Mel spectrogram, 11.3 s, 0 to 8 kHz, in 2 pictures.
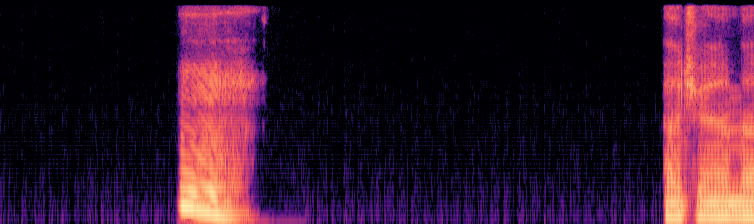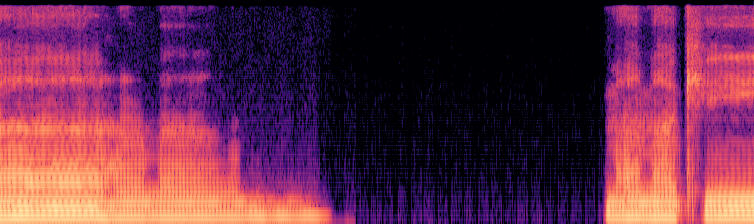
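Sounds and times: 
speech: 0:01.4 - 0:01.8, 0:05.2 - 0:07.8, 0:10.2 - 0:11.3
drawn-out yawn falling in pitch: 0:01.4 - 0:01.9.

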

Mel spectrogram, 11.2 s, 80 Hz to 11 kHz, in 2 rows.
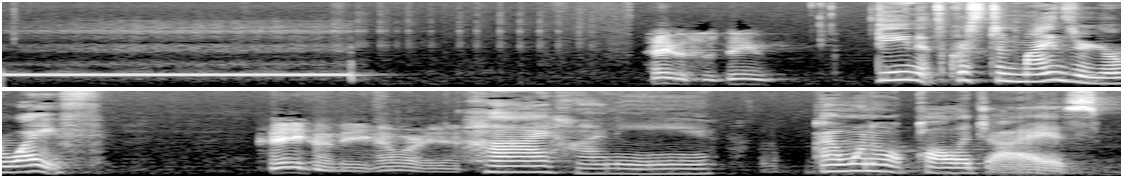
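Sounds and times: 
telephone dialing tone: 0:00.0 - 0:01.9
speech: 0:03.2 - 0:06.2, 0:06.9 - 0:11.1.

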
